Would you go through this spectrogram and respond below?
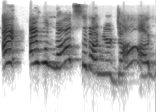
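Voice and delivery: high, strained promise; nervous earnest promise. Retold or imitated. Fan starstruck beside [name], high nervous squeaky promise. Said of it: "And I was like".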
